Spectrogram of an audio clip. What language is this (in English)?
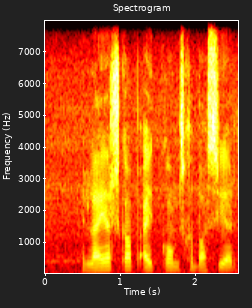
Afrikaans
